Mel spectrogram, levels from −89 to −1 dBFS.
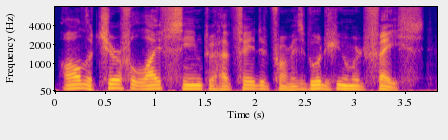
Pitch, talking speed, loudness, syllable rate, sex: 110 Hz, 205 wpm, -17 LUFS, 5.0 syllables/s, male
